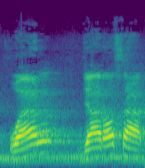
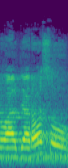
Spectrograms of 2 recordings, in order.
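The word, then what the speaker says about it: وَالْجَرَسَ: Wal jarosa, bukan wal jarosu.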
